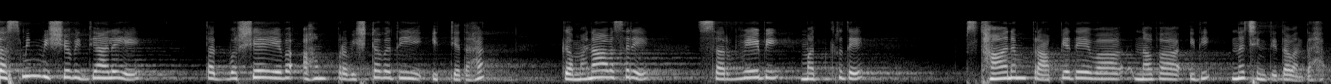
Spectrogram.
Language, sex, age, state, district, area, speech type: Sanskrit, female, 18-30, Kerala, Palakkad, rural, spontaneous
